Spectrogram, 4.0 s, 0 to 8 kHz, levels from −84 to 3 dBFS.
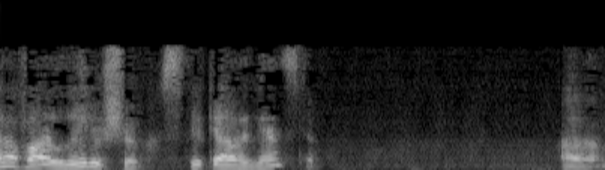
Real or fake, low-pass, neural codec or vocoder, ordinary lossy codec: fake; 7.2 kHz; codec, 16 kHz, 1 kbps, FreqCodec, smaller model; MP3, 24 kbps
